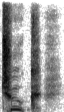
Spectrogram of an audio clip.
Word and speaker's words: toque: Oh, from toque, pronounced toque, is what Canadians call beanies.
